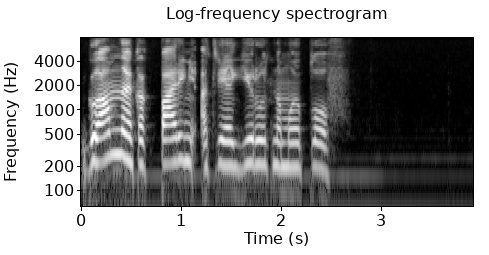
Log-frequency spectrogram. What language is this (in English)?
Russian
